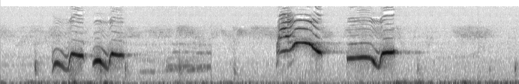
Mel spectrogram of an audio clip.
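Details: Silver-eared laughingthrush whistling a pair of quick wavering dipping notes, a short pause with soft notes, then a loud arched whistle and a level whistle with a dip. The background is quiet with light low rumble.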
